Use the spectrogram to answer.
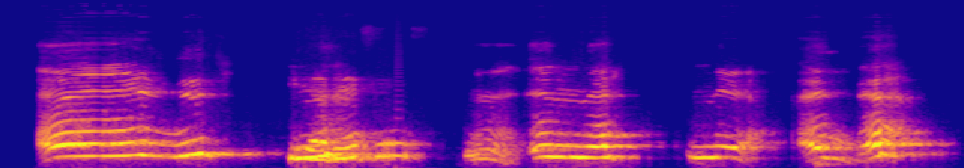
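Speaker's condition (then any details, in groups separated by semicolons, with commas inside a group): Cerebral palsy; since birth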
